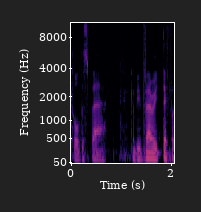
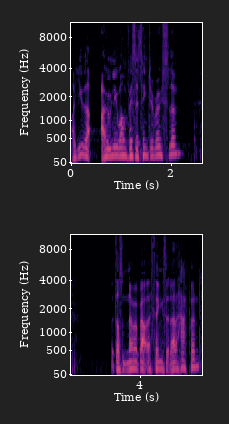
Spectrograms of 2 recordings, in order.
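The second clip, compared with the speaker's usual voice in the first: mock half-exasperated, irritated, raised and pitched up; 7 semitones higher, 6 dB louder than usual. Imagining the disciples' reply to Jesus: mock semi-irritated voice. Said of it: "in a semi-irritated voice".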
